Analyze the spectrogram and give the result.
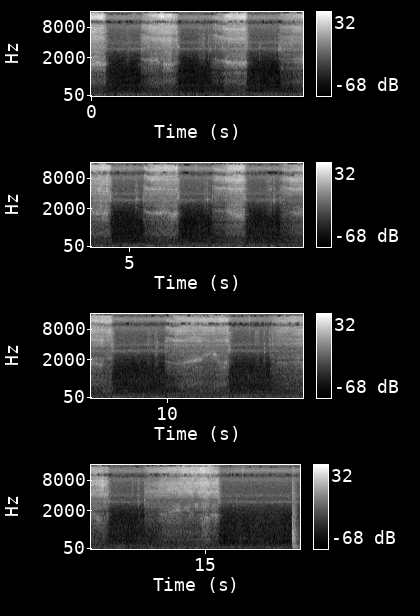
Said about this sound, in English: I go through every hole and I spray it out with carburetor cleaner or brake parts cleaner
